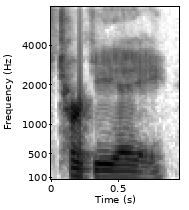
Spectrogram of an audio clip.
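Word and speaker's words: Türkiye: The modern translation, or I guess the modern day pronunciation of Turkey now, is Turkey-A. And so Jed tends to say Turkey-A.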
